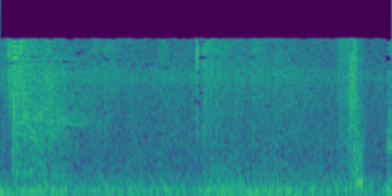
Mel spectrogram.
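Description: Mortar explosions in a video game battle: low, muffled booms and rumbling thuds over a constant heavy din, with a few sharper blasts standing out.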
